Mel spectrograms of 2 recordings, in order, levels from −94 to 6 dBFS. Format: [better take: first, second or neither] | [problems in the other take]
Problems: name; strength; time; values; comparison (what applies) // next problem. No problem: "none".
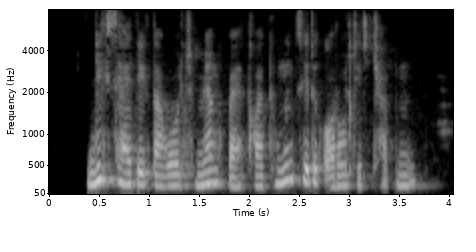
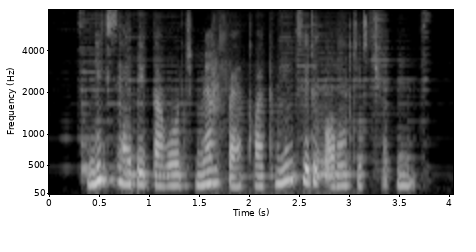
first | noise reduction (neural mask model RNNoise)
